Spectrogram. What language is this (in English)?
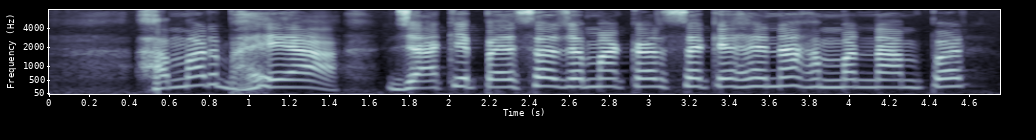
Magahi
